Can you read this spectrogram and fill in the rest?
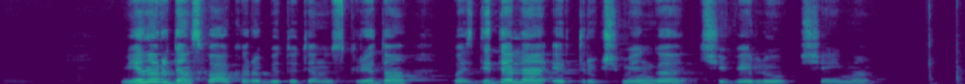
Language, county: Lithuanian, Utena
